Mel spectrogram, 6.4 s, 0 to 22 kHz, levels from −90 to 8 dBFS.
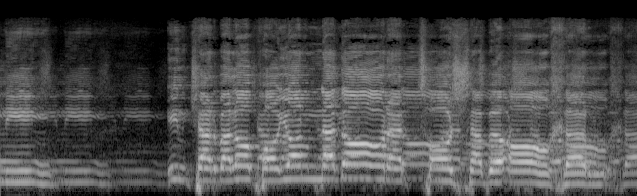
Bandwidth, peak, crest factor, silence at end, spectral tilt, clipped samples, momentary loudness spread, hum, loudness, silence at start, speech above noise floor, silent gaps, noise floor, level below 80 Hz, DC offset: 16 kHz; -4 dBFS; 18 dB; 0 s; -2.5 dB/octave; under 0.1%; 16 LU; none; -19 LUFS; 0 s; 28 dB; none; -48 dBFS; -54 dBFS; under 0.1%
